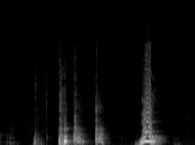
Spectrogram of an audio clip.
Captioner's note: coughs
